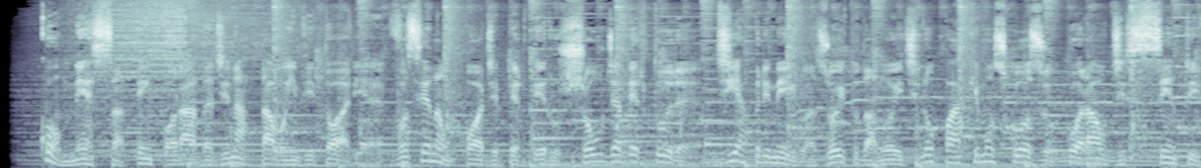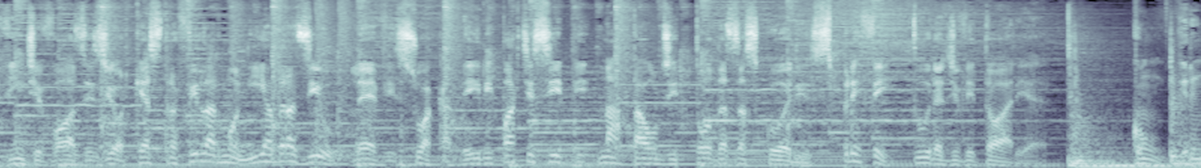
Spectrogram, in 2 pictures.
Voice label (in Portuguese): loc masc, Locuções Publicitárias; Rádio, VT, audiovisual, espera telefônica; Criativa Áudio Produtora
